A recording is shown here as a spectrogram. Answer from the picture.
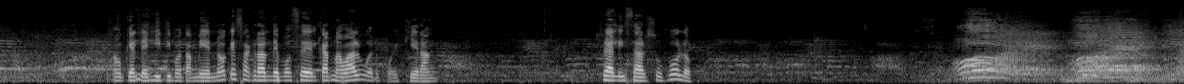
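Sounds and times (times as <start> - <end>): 
speech: 1.1 - 4.5, 6.0 - 7.0
audience shouting olé from front rows: 9.5 - 11.8.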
